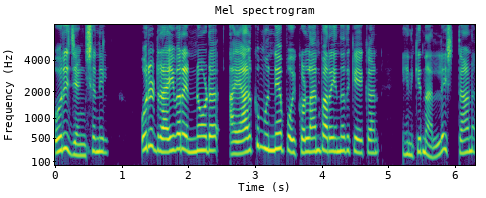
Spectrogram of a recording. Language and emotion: Malayalam, happy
